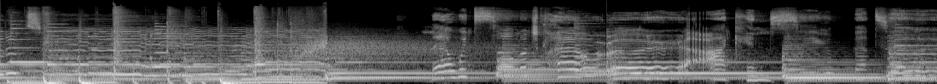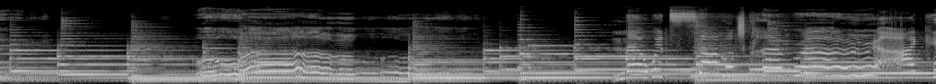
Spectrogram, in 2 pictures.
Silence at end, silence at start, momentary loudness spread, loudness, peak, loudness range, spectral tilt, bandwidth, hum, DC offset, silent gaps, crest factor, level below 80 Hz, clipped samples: 0 s; 0 s; 6 LU; -16 LUFS; 0 dBFS; 3 LU; -5 dB/octave; 16.5 kHz; none; under 0.1%; none; 16 dB; -24 dBFS; under 0.1%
